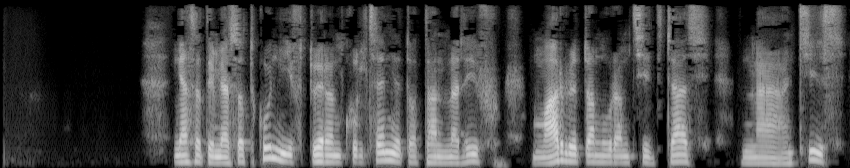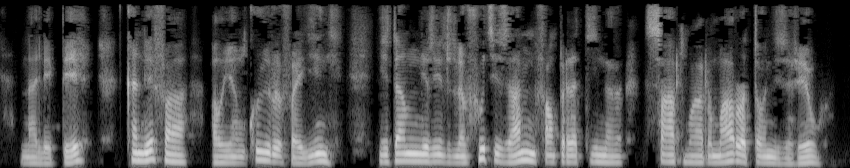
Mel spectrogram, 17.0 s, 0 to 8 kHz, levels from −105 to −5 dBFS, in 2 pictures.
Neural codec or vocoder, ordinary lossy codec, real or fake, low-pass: codec, 16 kHz, 2 kbps, X-Codec, HuBERT features, trained on general audio; MP3, 32 kbps; fake; 7.2 kHz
